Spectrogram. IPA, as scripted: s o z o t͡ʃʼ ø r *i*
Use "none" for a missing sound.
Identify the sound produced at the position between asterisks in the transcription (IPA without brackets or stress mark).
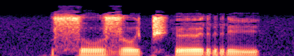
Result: i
